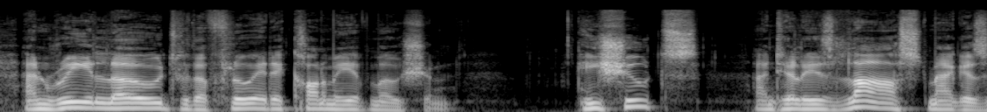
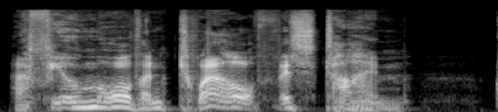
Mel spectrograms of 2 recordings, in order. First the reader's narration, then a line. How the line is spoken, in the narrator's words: grunts Sidance as he hacks his chainsaw down through a word-bearer's collarbone and sternum with a two-handed grip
